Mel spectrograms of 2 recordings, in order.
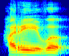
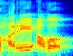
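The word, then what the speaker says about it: हरेव: Hareva. I am not saying Hareva, I am saying Hareva. Hareva. That A is, I am not saying Hare Ava. A is not pronounced completely, because that would be wrong.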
